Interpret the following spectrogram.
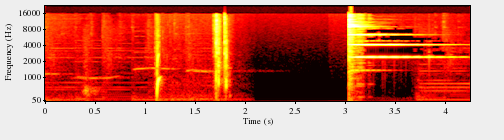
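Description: Animation sound effects over faint background music: a short water-drop plop about a second in, a quick double click soon after, and a bright bell-like ding at about three seconds that rings out. The click and ding are the usual subscribe-button and notification-bell effects.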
